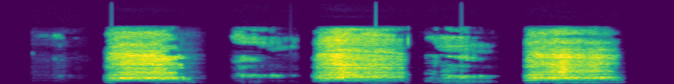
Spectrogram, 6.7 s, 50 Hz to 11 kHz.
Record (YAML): exhalation_length: 6.7 s
exhalation_amplitude: 20311
exhalation_signal_mean_std_ratio: 0.57
survey_phase: beta (2021-08-13 to 2022-03-07)
age: 18-44
gender: Male
wearing_mask: 'No'
symptom_fatigue: true
symptom_fever_high_temperature: true
symptom_headache: true
symptom_onset: 3 days
smoker_status: Never smoked
respiratory_condition_asthma: false
respiratory_condition_other: false
recruitment_source: Test and Trace
submission_delay: 1 day
covid_test_result: Positive
covid_test_method: RT-qPCR
covid_ct_value: 24.2
covid_ct_gene: ORF1ab gene
covid_ct_mean: 26.8
covid_viral_load: 1600 copies/ml
covid_viral_load_category: Minimal viral load (< 10K copies/ml)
